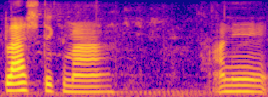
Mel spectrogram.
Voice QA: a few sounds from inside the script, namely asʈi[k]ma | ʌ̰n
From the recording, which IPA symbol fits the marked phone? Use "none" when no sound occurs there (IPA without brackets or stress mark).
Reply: k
